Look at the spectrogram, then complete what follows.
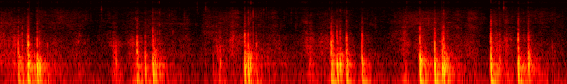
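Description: Footsteps on the snow-dusted wooden planks of a suspension bridge: a string of dull thuds at a steady walking pace.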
